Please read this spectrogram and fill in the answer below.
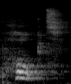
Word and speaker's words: poked: Sometimes it's hard to tell because they all have ED, but that's why it's how it sounds. Poked. Just like bonked, stepped, poked.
